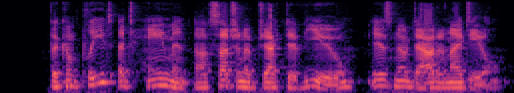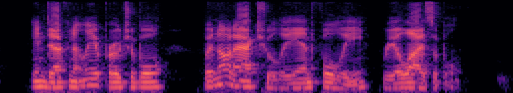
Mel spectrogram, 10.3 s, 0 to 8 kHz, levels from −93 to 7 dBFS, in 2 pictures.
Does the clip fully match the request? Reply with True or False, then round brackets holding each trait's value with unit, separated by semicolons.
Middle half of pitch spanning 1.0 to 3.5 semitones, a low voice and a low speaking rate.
True (2.9 semitones; 125 Hz; 125 wpm)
